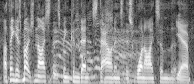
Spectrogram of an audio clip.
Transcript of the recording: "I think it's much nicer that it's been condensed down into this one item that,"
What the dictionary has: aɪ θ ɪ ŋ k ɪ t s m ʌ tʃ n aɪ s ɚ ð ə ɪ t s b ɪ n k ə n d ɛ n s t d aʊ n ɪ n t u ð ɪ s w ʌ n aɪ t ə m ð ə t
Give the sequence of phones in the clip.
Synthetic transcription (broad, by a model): aɪ θ ɪ ŋ k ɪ t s m ʌ tʃ n aɪ s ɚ ð ə ɪ t s b ɪ n k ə n d ɛ n s d aʊ n ɪ n t u ð ɪ s w ʌ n aɪ t ə m ð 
